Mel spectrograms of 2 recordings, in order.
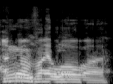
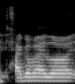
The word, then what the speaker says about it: Tagovailoa: I always say Tagovailoa. It's Tungavailoa, which I don't understand how you get an N anywhere in there.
